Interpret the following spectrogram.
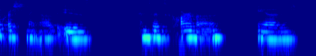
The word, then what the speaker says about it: karma: The pronunciation is karma, okay? And except when you're having car trouble, then you can say karma. All right, no problem. Then we are allowed to say karma. Otherwise, it's karma.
